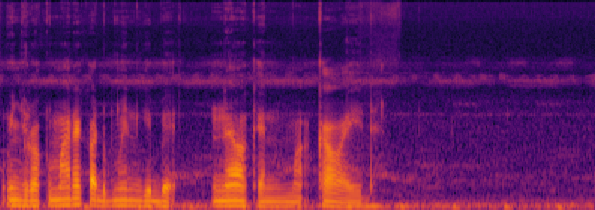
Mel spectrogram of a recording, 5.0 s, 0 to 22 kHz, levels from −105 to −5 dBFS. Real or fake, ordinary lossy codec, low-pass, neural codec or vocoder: real; none; none; none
